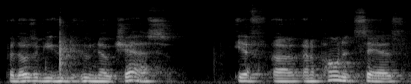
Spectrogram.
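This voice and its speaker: Mellow-voiced man musing while he eats. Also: on the high side, fairly even intonation, a little slow, reverberant, a little hiss or hum. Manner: musing, talks with mouth full, repeats words. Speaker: vlogger eating a meal on camera. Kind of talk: casual philosophical monologue while eating.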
